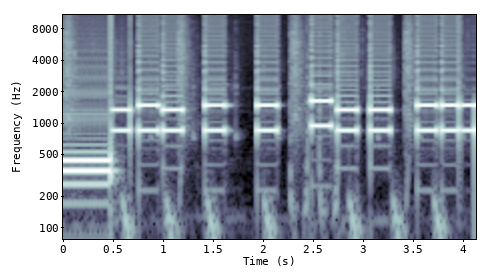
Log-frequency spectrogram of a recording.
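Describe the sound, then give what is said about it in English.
A steady dial tone gives way to a quick string of touch-tone beeps, about a dozen paired-pitch keypresses in uneven rhythm, loud with short gaps between them, as someone phones the Cheesecake Factory corporate head offices. “So let's get those corporate head offices on the phone.”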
